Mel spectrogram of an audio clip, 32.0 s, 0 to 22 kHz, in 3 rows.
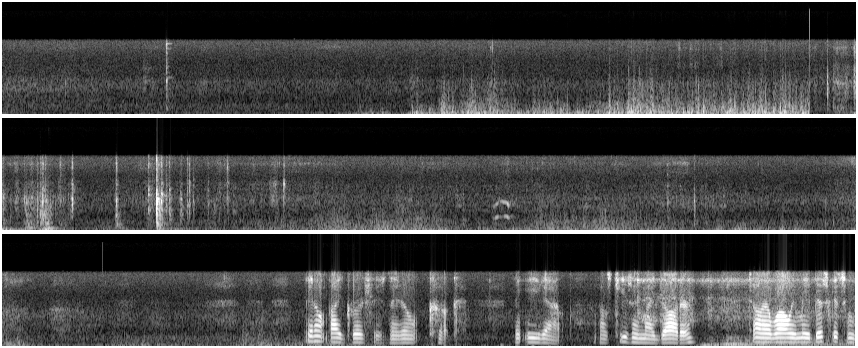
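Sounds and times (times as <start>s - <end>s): wind buffeting microphone: 4.4s - 10.2s, 13.6s - 22.0s, 22.6s - 25.8s.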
